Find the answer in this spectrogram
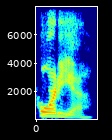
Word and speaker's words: Portia: Is that how you pronounce Portia? It's Portia.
